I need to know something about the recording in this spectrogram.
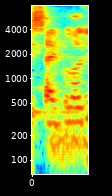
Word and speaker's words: psychology: ऐसे ही साइकोलॉजी में पी तो साइलेंट है, तो साइको, PSYCH याद रखना, सी नहीं होता अकेले, CH होता है।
